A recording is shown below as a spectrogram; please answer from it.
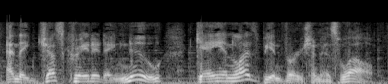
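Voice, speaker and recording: A man reading a scripted ad in a salesy infomercial style, as an announcer pitching a product. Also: sing-song. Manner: salesy pitch, spells out web address slowly. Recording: dull lo-fi audio with faint music bed.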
